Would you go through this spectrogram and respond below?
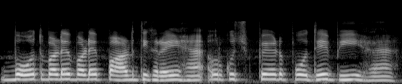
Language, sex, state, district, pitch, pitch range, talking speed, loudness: Hindi, male, Uttar Pradesh, Shamli, 225 Hz, 205-235 Hz, 195 wpm, -15 LUFS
